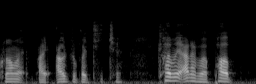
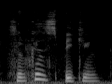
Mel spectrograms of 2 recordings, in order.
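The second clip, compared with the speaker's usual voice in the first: higher, softer self-important phone greeting; lightly put-on official phone voice; important telephone voice; 4 semitones higher, 6 dB quieter than usual. A narrator's reading. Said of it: "very important telephone voice".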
